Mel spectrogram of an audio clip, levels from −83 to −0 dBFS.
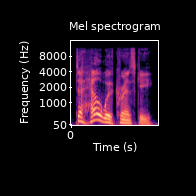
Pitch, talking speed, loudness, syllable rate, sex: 145 Hz, 180 wpm, -15 LUFS, 5.2 syllables/s, male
